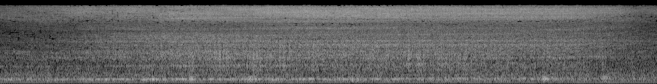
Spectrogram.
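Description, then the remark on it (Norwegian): Water pours steadily into a canister, topping up a mixture, a continuous hissing rush that swells in over the first second, holds for several seconds, then tapers off. No one speaks. “Ja, og så etterfyller vi med vann.”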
